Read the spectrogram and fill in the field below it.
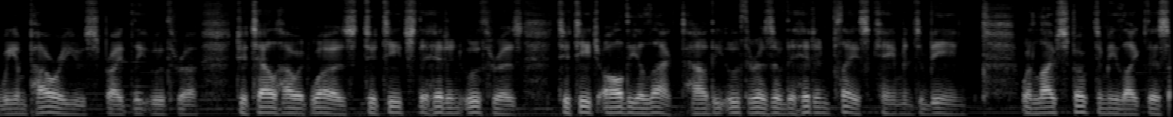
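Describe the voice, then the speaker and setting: A man reading an old religious text aloud in a measured way, sometimes halting and restarting a line. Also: low-pitched, a little mellow. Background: faint music.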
